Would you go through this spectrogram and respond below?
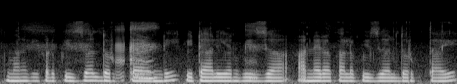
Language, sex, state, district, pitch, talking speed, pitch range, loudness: Telugu, female, Telangana, Karimnagar, 165 Hz, 155 wpm, 160-170 Hz, -16 LUFS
